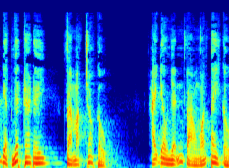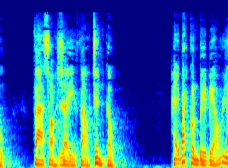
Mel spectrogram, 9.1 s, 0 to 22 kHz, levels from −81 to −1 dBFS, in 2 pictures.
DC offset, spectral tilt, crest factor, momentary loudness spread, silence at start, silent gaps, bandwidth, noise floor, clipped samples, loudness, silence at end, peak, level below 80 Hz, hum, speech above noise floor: under 0.1%; -5 dB/octave; 16 dB; 7 LU; 0 s; none; 16.5 kHz; -59 dBFS; under 0.1%; -17 LUFS; 0 s; -2 dBFS; -30 dBFS; none; 42 dB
